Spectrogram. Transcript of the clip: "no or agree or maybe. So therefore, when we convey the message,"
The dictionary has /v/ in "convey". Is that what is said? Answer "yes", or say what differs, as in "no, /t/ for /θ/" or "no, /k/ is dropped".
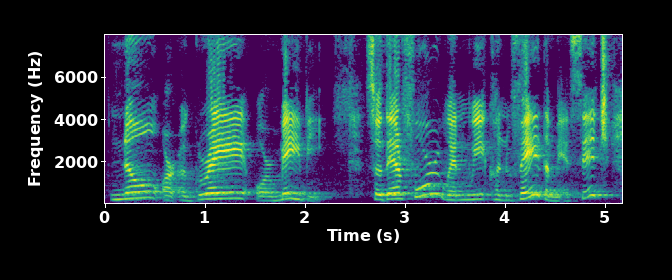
yes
